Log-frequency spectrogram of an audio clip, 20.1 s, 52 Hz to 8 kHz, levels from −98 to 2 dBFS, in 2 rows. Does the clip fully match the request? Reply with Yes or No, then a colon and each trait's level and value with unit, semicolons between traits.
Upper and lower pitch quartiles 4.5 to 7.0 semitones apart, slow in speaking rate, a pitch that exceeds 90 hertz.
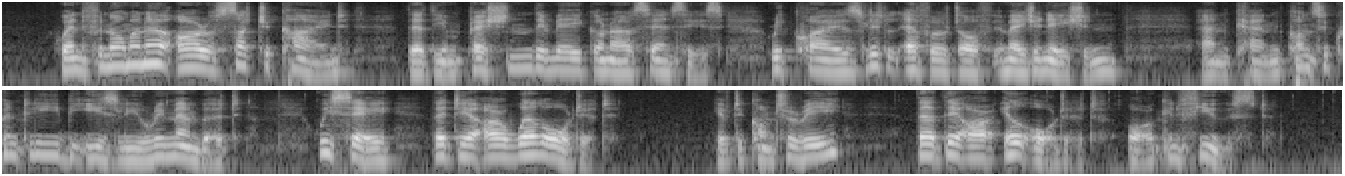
Yes: average, 5.2 semitones; slow, 130 wpm; medium, 140 Hz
